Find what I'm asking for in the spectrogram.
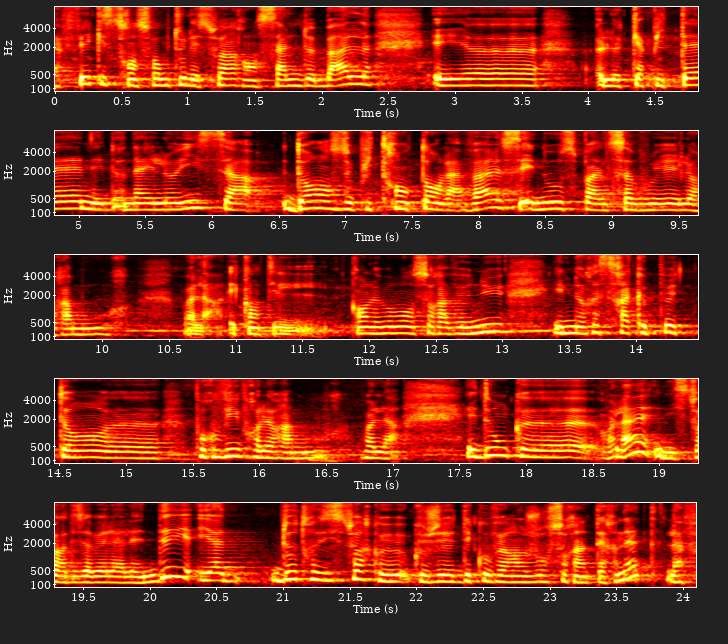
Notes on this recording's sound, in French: lors du 22ème Festival interculturel du conte de Chiny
